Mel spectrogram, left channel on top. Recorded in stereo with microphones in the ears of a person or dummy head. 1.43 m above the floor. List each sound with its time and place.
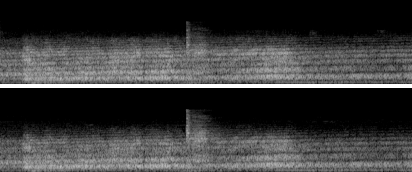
0.0 s a helicopter: 35° left (ahead or behind); by 4.1 s 40° left (ahead or behind)
1.9 s whispering: 15° right (ahead or behind)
